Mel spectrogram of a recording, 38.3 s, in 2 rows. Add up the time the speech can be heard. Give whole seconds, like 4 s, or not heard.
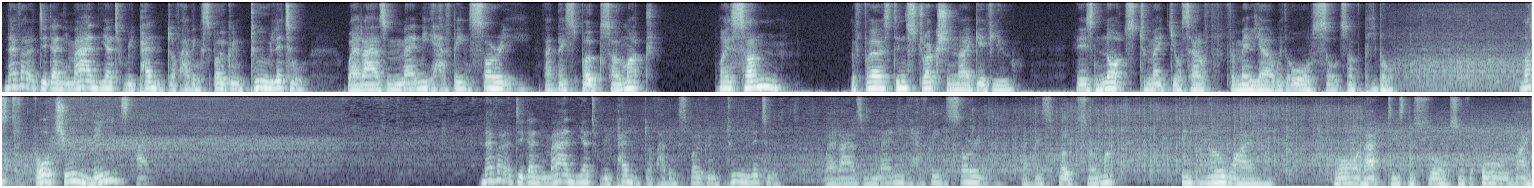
31 s.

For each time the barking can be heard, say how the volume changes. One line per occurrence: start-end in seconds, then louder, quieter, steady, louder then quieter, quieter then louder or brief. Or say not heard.
not heard.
